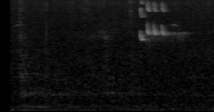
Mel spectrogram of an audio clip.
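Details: Two-barred crossbill while incubating: one short burst of three quick, dry chip notes late in the clip over a faint low background hum.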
